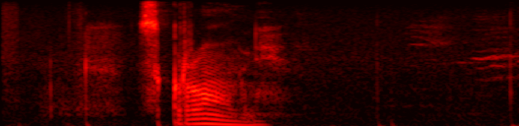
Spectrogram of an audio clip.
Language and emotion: Russian, neutral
